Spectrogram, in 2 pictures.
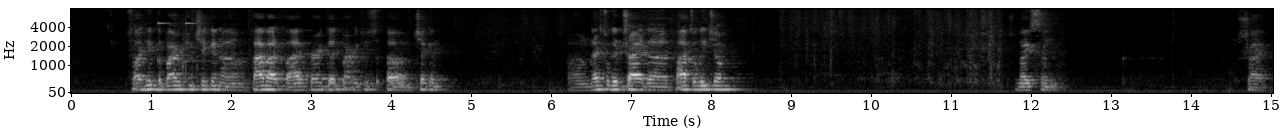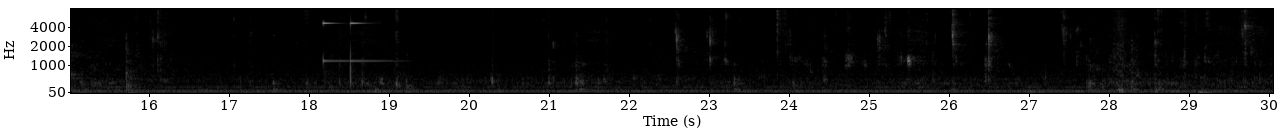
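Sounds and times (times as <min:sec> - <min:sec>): faint chewing: 0:15.2 - 0:18.2, 0:18.9 - 0:30.0.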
